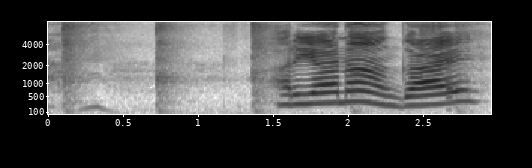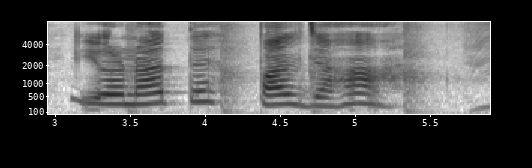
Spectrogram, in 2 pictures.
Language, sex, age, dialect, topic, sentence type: Magahi, female, 18-24, Northeastern/Surjapuri, agriculture, statement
